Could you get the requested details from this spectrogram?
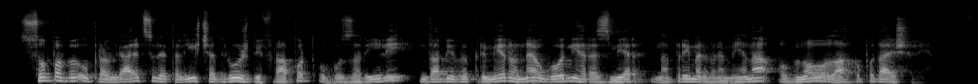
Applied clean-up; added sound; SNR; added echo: neural mask model DeepFilterNet 3.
